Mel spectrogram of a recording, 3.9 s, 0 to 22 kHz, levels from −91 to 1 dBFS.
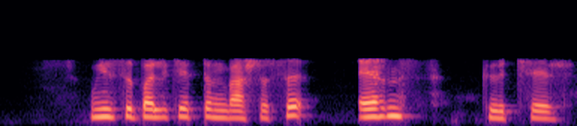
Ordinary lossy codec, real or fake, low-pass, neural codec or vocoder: none; fake; 3.6 kHz; codec, 16 kHz, 0.8 kbps, ZipCodec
